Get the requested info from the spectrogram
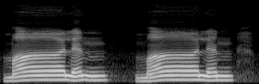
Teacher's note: ما اس لیے لمبا ہو رہا ہے کہ خالی الف پیچھے میم پہ زبر، تو یہ الف مدہ ہے، 2 حرکات لمبا کریں گے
